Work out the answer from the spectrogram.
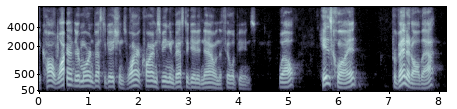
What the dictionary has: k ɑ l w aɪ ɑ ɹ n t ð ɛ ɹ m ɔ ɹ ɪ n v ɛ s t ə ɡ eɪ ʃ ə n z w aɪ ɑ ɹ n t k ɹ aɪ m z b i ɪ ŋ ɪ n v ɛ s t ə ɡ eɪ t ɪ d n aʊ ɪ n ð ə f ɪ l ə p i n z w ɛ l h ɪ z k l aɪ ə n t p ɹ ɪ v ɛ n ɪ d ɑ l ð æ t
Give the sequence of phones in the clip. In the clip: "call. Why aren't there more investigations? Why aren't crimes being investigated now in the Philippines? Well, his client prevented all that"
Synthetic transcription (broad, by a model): k ɑ l w aɪ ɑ ɹ n ð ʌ ɹ m ɔ ɹ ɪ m v ɛ s t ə ɡ eɪ ʃ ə n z w aɪ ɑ ɹ n k ɹ aɪ m z b i ɪ ŋ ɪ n v ɛ s t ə ɡ eɪ t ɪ d n aʊ ɪ n ð ə f ɪ l ə p i n z w ɛ l h ɪ z k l aɪ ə n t p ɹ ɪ v ɛ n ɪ d ɑ l ð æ t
